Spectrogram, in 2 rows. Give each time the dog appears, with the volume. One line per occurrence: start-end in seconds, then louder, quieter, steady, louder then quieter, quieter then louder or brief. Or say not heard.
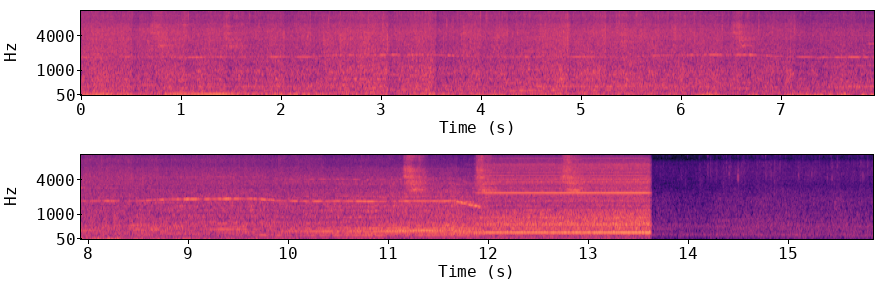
not heard.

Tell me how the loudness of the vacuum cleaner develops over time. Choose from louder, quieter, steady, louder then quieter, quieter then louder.
louder.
